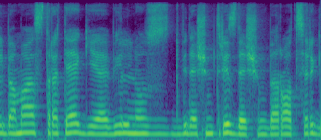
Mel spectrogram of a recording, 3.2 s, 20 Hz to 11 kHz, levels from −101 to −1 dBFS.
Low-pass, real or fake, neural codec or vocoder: 9.9 kHz; real; none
